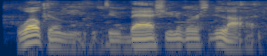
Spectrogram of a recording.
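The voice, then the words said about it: Imitated radio announcer voice. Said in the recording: “my best impression of the radio voice that you have naturally”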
